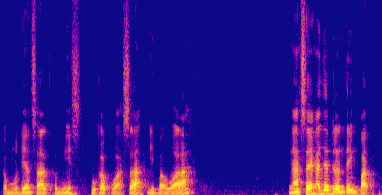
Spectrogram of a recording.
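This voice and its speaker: A man's voice: mid-range voice, lively intonation, moderate pace, husky. A man from Indonesia telling his personal story in an interview, earnest and correcting himself often.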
